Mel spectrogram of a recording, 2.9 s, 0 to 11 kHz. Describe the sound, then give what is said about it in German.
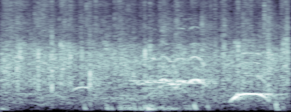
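Applause from an audience welcoming a pastor at K21, a steady patter of many clapping hands that stays fairly quiet and even throughout. “Lass uns mal mit einem Riesenapplaus Pastorin Lilly Pahl begrüßen in der K21.”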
